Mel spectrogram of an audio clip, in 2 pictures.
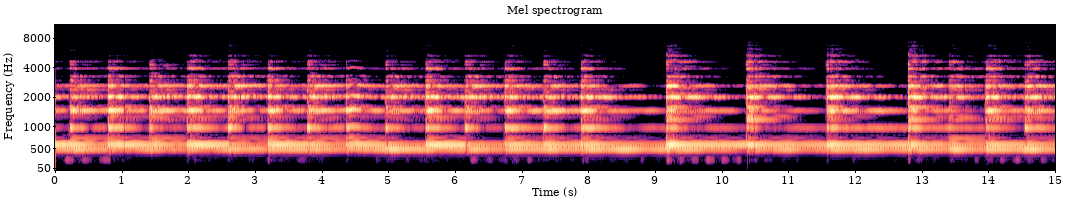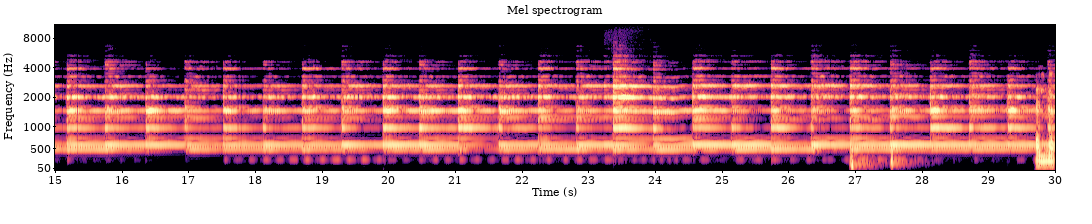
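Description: Church bells ringing in quick repeated strokes, about two or three strikes a second, each tone ringing on into the next.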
